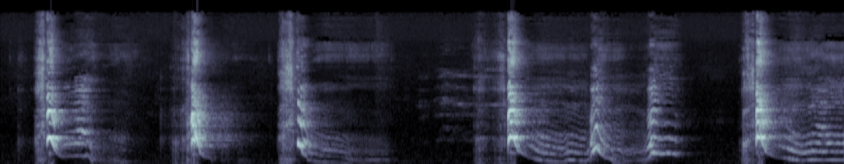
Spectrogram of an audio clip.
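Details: A Rottweiler gives drawn-out, talking-like groans and whines, each bending down in pitch, while getting a toy.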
